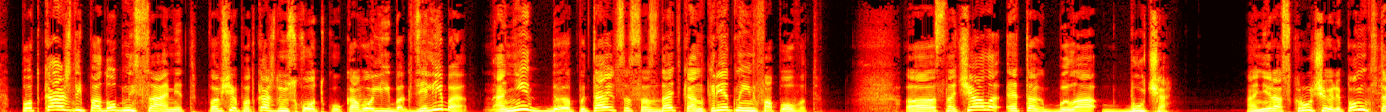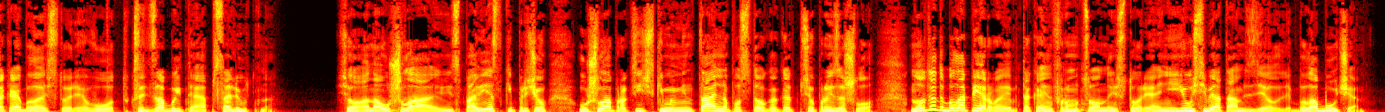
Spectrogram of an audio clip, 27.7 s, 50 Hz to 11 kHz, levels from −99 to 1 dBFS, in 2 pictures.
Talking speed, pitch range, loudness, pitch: 130 wpm, 150-220 Hz, -11 LUFS, 180 Hz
